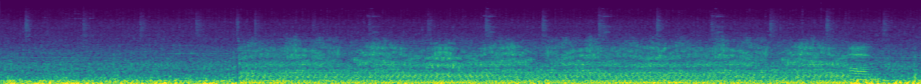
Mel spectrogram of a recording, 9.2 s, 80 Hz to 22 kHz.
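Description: A Bf 108 Taifun propeller plane in flight in a flight simulator, its engine droning loud and steady with a rhythmic pulsing throb, continuous and close throughout.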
